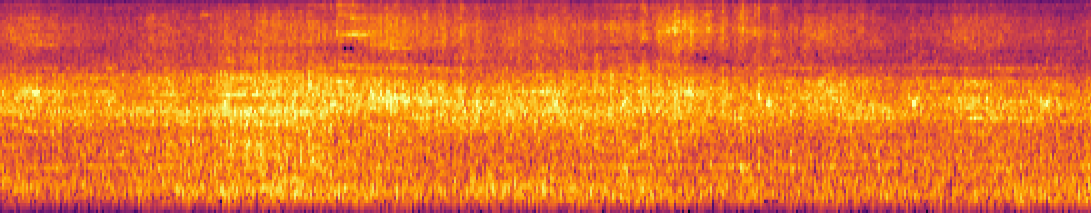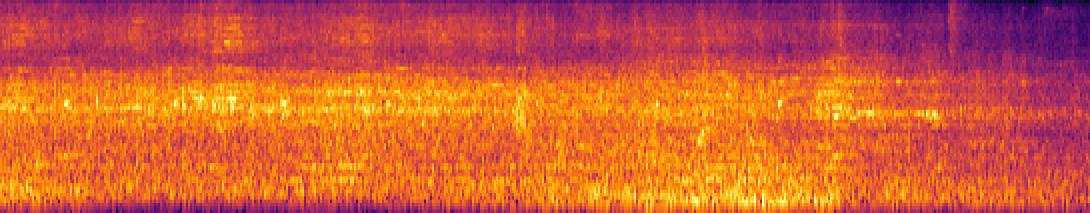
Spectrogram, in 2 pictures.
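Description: Loaded double-stack intermodal container cars rolling past on steel rails: a steady rumble and rattle of wheels, with a thin squeal of wheel flanges and scattered clacks at the rail joints. It grows quieter over the last couple of seconds.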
